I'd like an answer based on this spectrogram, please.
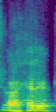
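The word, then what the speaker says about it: Hettich: to say is um my last name is pronounced headache h-e-t-t-i-c-h headich is the pronunciation thank you Rob and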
